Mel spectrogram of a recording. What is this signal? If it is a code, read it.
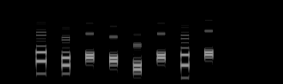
Multi-frequency trunk signalling (R1, as on North American trunks), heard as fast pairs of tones, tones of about 80 ms. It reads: KP 506108 ST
